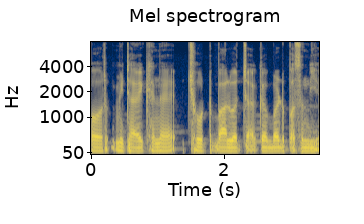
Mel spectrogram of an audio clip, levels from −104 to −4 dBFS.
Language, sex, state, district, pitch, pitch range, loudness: Maithili, male, Bihar, Saharsa, 95 Hz, 95-100 Hz, -16 LUFS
